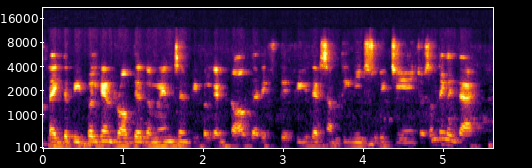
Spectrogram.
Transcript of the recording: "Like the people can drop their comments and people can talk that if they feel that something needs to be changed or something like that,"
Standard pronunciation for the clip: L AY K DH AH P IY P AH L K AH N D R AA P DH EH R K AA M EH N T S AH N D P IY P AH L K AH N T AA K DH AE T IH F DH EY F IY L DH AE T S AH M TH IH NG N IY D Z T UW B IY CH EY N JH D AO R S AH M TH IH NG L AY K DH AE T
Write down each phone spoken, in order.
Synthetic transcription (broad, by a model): L AY K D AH P IY P AH L K AH N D R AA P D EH R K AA M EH N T S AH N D P IY P AH L K AH N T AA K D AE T IH F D EY F IY L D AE T S AH M T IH NG N IY D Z T UW B IY CH EY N JH AO R S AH M T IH NG L AY K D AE T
